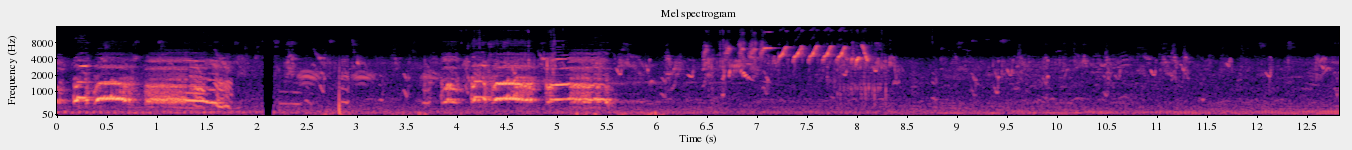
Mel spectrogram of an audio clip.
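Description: Fowl calling: two loud, drawn-out calls of about two seconds each, one at the start and one about four seconds in, then a quick run of high chirps near the middle.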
